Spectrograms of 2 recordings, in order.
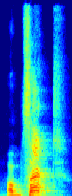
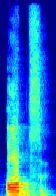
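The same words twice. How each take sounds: First: The stress is on the second syllable. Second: The stress is on the first syllable. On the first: The word is used as a verb. "So the second syllable is stressed there" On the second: The word is used as a noun. "So stress is given on ob, first syllable"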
